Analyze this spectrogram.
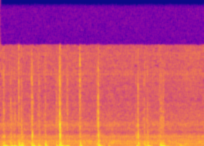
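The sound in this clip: Typing on a computer keyboard, with many quick, light keystroke clicks in an uneven rhythm that are louder at the start and fainter later.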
